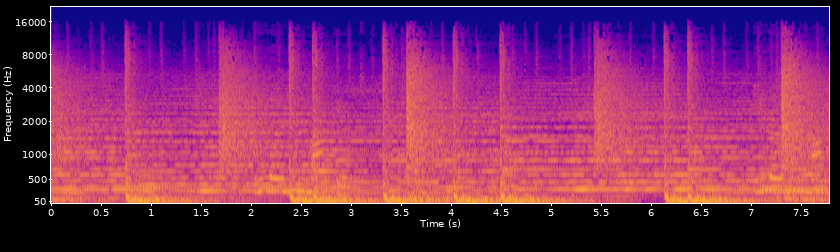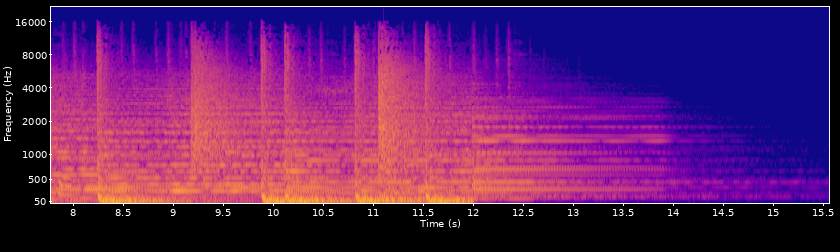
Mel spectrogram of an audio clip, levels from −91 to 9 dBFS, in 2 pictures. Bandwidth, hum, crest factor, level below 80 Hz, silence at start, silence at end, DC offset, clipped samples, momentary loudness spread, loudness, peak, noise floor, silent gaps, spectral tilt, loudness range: 15 kHz; none; 16 dB; -20 dBFS; 0 s; 2.05 s; under 0.1%; under 0.1%; 7 LU; -17 LUFS; 0 dBFS; -64 dBFS; none; -5 dB/octave; 6 LU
